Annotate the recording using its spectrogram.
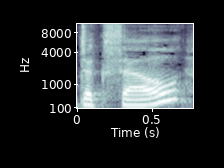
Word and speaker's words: duxelles: Now, excuse me, I don't speak French, but I believe it's pronounced duxelles.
